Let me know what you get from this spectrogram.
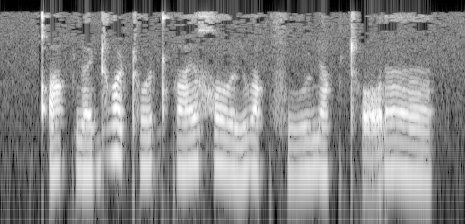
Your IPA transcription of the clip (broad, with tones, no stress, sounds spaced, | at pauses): qʼ o˨˦ q ɳ ɘ˨˦ ɖʱ ɔ˦˨ ʈʰ o˨˦ ɖ qʷ ɘː˨˦ χ oː˦˨ ɳ uː˦˨ q f uː˨˦ ɳ ɘ˨˦ q ʈʰ ɔ̰˨˦ ɾ ɐː˦˨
